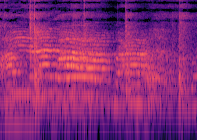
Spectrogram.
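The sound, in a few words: hands clapping at a birthday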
